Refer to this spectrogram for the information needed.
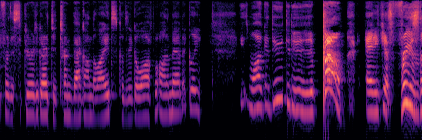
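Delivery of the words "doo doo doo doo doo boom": footsteps then boom. Retold or imitated. Imitating guard's footsteps then clap.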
